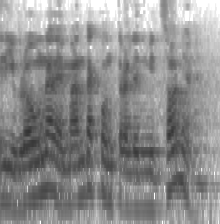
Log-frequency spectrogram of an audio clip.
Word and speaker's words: Smithsonian: Smithsonian, sí.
